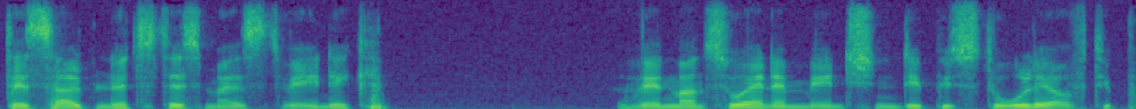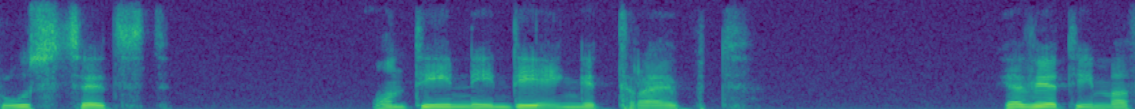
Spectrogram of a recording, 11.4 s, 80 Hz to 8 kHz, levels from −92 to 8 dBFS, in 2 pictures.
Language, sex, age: Japanese, male, 50-69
